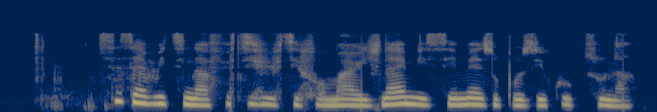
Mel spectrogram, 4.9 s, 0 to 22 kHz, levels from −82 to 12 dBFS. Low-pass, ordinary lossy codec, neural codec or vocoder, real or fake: 7.2 kHz; none; none; real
